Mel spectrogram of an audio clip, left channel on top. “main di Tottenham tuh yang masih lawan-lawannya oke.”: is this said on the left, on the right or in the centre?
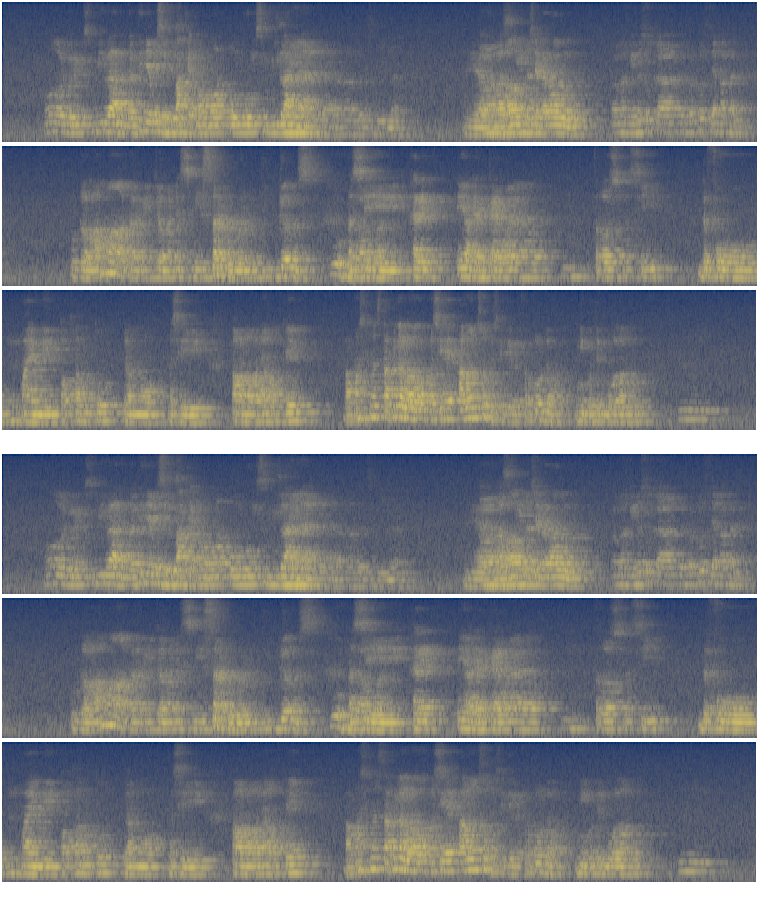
Left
